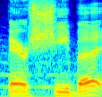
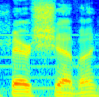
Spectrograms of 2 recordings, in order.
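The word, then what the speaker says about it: Be'er Sheva: spot to be with you tell bear Sheva bear Shiba it reads on the page but it's pronounced faire Sheva here in Israel a place of incredible biblical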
